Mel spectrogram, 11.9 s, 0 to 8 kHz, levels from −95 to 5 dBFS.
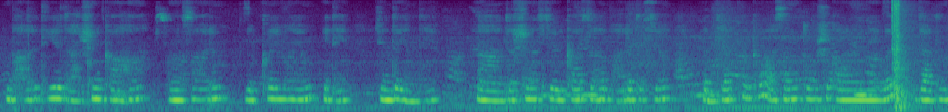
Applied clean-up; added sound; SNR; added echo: none; Motor vehicle (road); 14 dB; reverberation time 0.2 s.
